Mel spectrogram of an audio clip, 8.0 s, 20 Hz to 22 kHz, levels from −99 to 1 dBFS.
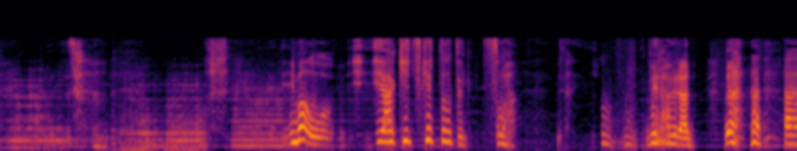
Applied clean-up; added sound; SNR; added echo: neural mask model RNNoise.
